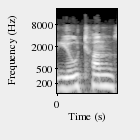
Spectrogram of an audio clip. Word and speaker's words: Jotun: And you pronounce it Jotun, so I don't pronounce the J. J-O-T-U-N. Jotun.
